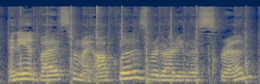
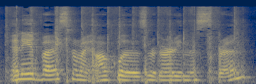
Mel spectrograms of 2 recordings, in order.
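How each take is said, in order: Both takes have the same delivery.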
